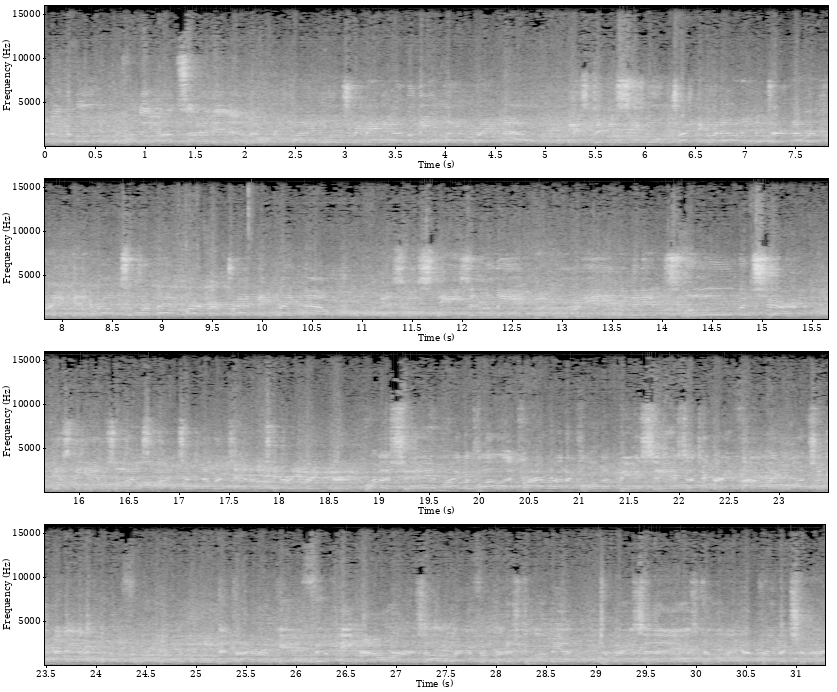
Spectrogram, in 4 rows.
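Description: Two-stroke outboard racing engines of Formula 1 tunnel boats running flat out, several engines' whines rising and falling in pitch as the boats accelerate and back off through the turns.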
